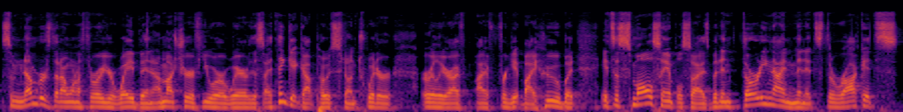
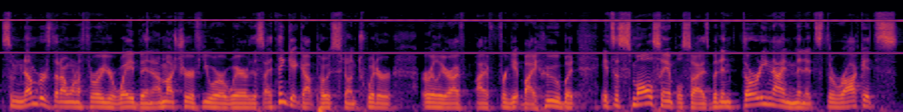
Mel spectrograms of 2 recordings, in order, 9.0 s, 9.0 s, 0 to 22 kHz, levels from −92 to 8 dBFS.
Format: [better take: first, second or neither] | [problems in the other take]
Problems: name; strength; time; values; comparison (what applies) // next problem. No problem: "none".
first | high-pitched whine; loud; throughout; 11 kHz, 8 dB below the speech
